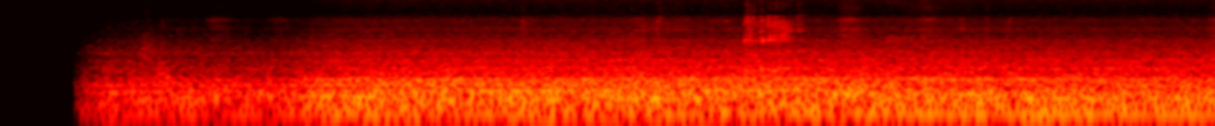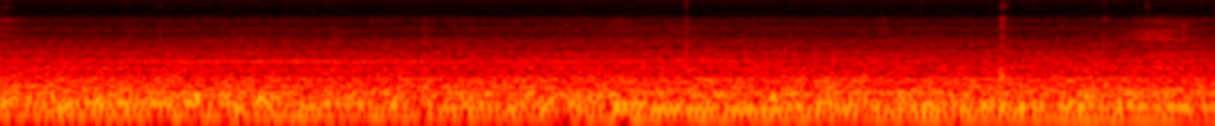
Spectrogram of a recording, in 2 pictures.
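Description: Steady low rumble of a car driving, heard from inside the cabin: engine and tyre noise. It comes in just after the start and grows louder about two seconds in.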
